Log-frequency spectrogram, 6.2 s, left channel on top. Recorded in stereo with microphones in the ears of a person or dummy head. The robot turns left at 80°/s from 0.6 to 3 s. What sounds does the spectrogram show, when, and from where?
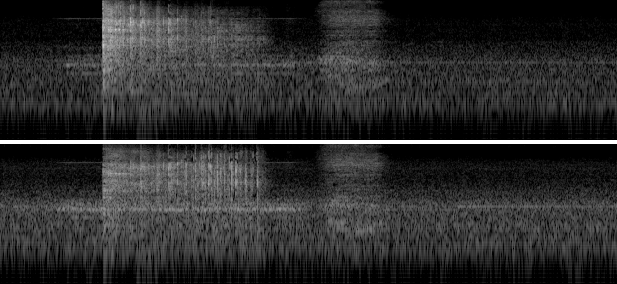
1.0 s a rattle: 60° left (ahead or behind), 0.6 m; by 2.7 s 70° right (ahead or behind), 0.6 m
2.9 s a hiss: 35° left (ahead or behind), 4 m; by 3.9 s 50° left (ahead or behind), 4 m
